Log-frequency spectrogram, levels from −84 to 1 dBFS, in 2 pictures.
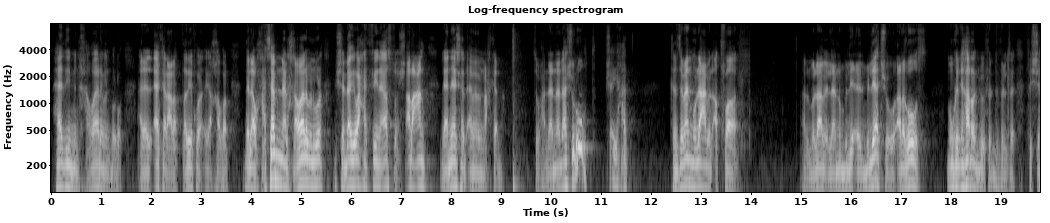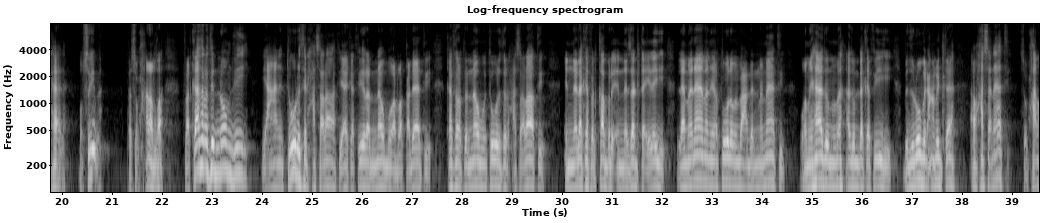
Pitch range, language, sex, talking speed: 90-110 Hz, Arabic, male, 125 wpm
